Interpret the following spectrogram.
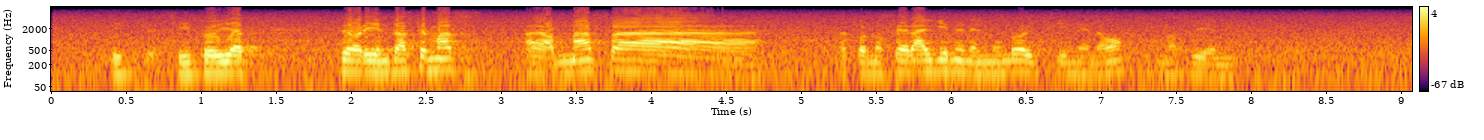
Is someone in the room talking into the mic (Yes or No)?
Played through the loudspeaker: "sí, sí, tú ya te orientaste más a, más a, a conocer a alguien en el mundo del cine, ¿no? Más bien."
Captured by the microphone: No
